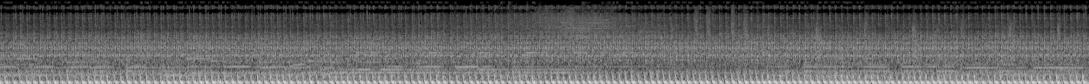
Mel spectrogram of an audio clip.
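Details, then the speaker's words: KTM XC-F single-cylinder four-stroke, started on a boost once it cranked fast, before top-end break-in ride. Quick, even low thump holding steady with no misses; fires cleanly and runs normally. "But, I mean, that fired up no problem once it had enough, you know, once it cranked over fast."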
